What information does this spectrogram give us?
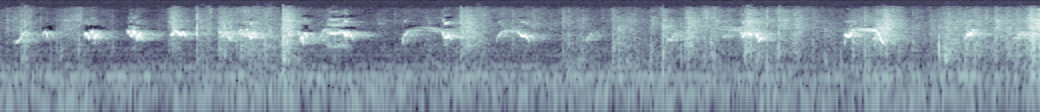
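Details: Newly hatching baby chickens peep constantly: bright, high, downward-arched chirps in quick runs, several birds calling at once, with occasional soft taps and a low background hum.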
